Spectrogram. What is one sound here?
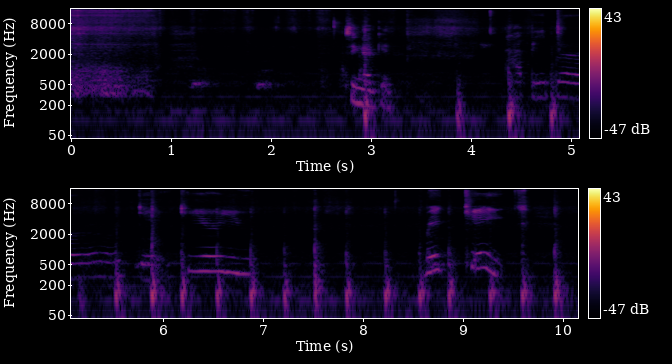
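A little girl talks and sings in a high voice close by.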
